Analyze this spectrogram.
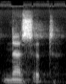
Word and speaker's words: Naeseth: base so that well now my name is nasset and if you been around a bit you know my name is spelled several different ways well I suppose and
